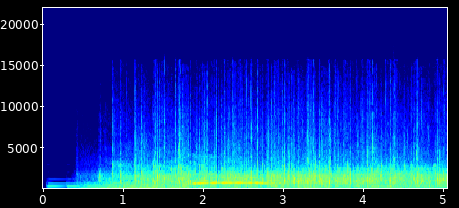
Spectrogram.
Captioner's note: group applauding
